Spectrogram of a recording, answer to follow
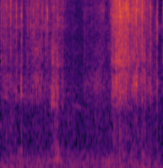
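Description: Crinkling and crackling of a deflated balloon and its string being handled and pulled at, with a louder rustle near the end.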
